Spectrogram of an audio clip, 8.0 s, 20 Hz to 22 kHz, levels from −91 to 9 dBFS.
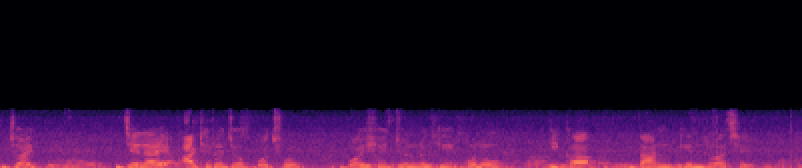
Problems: constant background noise, continuous background conversations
